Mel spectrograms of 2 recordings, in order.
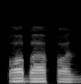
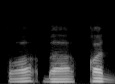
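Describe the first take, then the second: First: Said in the usual way. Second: তাবাকান slow, split ta, ba, qan; syllable by syllable. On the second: Shown as a demonstration. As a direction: pause between the syllables of তাবাকান. Teacher breaks word into syllables. (ভেঙে ভেঙে তাবাকান)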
